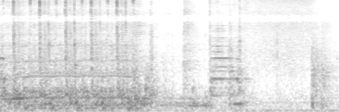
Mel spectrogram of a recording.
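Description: A sewing machine stitches a Dresden quilt tree skirt in a quiet, steady run of close, rapid mechanical clatter that slows and breaks into a few separate stitches near the end.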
